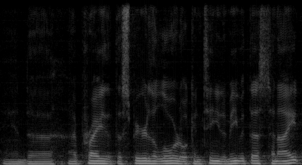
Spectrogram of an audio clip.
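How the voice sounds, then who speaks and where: A man preaching a sermon and reading scripture, slightly hoarse, with a deliberate, emphatic delivery. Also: on the low side, level tone, mellow, a little hiss or hum.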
